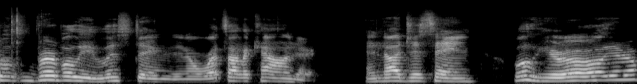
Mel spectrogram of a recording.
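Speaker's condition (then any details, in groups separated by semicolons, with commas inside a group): Cerebral palsy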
